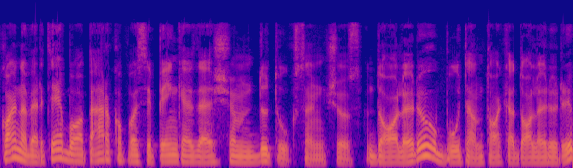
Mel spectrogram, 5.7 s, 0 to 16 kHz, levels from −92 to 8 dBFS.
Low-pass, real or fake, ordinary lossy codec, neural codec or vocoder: 9.9 kHz; real; AAC, 48 kbps; none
